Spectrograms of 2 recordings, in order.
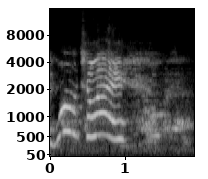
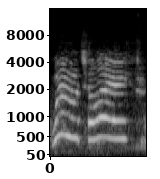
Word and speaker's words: whew chile: How do you say woo Chile? You said what? Woo Chile. Woo Chile. Like WHEW Chile. It's woo.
